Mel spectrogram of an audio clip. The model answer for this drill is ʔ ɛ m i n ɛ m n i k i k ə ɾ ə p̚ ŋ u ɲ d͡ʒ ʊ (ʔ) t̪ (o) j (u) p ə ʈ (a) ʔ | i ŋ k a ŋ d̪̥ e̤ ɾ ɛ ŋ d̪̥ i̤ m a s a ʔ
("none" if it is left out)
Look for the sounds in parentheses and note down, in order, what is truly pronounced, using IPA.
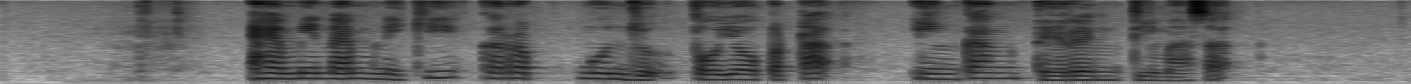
ʔ, o, ɔ, a

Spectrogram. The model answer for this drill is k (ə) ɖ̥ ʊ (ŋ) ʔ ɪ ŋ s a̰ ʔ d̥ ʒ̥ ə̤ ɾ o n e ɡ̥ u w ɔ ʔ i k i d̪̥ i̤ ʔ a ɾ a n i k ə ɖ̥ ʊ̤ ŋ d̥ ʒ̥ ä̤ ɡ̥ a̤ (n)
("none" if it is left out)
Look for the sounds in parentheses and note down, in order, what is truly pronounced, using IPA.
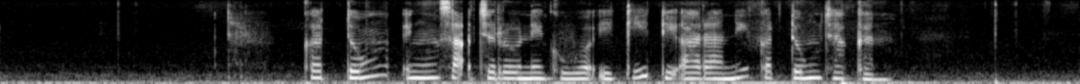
ə, ŋ, n

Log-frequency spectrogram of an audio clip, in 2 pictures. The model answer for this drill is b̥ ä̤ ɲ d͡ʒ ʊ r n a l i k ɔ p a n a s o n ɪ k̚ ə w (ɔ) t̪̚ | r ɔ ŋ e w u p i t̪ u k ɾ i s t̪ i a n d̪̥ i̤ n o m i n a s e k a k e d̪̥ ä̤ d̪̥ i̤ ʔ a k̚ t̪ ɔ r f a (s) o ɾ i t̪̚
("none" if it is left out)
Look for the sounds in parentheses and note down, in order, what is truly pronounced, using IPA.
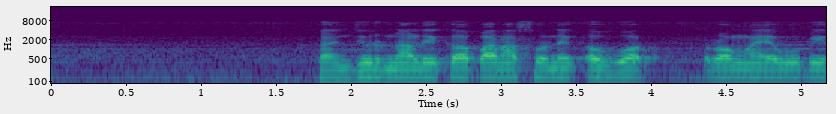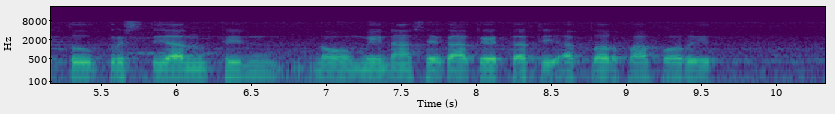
ɔ, f

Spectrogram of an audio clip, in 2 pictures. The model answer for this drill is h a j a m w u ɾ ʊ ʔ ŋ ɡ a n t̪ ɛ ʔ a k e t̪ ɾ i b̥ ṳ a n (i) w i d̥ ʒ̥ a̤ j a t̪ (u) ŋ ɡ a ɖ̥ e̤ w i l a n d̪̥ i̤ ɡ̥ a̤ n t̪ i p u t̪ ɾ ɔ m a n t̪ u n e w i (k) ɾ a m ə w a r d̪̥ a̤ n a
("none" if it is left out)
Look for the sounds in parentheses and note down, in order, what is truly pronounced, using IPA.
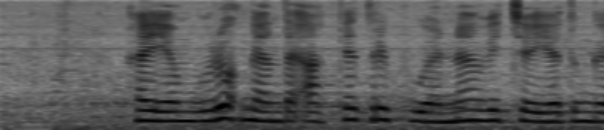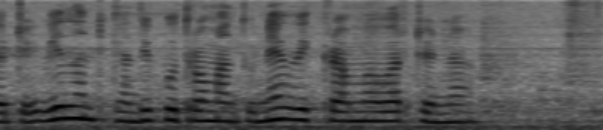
a, u, k

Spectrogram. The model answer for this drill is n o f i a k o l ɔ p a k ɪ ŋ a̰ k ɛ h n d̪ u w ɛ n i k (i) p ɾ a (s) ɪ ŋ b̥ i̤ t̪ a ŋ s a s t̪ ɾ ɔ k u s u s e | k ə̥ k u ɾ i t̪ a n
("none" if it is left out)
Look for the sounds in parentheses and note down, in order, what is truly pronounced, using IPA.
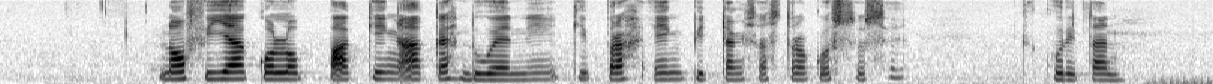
i, h

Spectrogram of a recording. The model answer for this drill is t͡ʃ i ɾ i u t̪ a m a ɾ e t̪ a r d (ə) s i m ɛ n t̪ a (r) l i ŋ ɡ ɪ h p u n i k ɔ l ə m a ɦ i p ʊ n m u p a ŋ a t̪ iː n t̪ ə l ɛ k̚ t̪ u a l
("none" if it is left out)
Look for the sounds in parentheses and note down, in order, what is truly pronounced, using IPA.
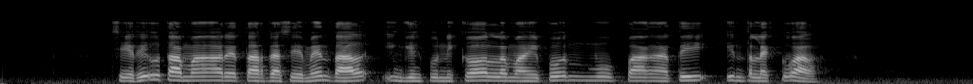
a, none

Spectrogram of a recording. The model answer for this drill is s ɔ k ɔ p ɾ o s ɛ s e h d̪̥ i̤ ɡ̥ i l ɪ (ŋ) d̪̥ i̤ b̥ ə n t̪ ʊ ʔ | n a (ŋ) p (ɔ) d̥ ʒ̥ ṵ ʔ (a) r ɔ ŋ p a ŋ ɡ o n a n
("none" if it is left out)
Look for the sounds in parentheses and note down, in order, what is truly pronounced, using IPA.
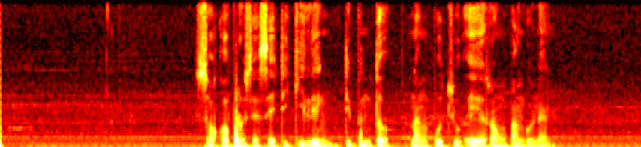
ŋ, ŋ, u, e

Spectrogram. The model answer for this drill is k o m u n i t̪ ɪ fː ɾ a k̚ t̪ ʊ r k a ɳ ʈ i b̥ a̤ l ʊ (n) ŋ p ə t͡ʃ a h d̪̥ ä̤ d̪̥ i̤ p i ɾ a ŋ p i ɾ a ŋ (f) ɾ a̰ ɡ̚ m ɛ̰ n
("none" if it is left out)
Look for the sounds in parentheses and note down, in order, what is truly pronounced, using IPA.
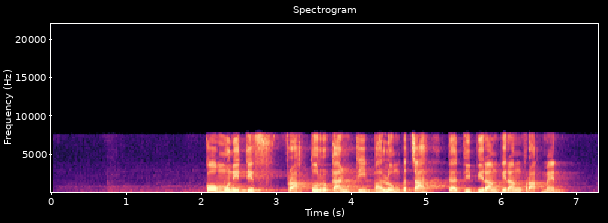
none, f

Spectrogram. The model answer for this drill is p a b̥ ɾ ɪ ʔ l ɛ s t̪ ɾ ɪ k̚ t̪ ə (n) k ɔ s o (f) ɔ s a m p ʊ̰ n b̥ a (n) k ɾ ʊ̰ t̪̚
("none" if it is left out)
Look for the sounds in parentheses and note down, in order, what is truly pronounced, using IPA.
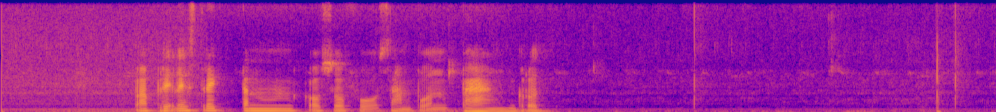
n, f, ŋ

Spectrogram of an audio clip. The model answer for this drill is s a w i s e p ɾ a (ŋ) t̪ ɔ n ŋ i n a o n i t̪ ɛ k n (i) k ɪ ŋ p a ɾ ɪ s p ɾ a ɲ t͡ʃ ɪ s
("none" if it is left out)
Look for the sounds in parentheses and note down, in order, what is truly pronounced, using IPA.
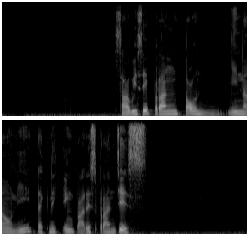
ŋ, ɪ

